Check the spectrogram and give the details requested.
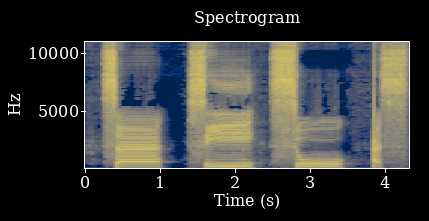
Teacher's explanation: Huruf sin juga punya sifat hams. Tapi sifat hamsnya hanya berupa mengalir nafas. Tidak percikan.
